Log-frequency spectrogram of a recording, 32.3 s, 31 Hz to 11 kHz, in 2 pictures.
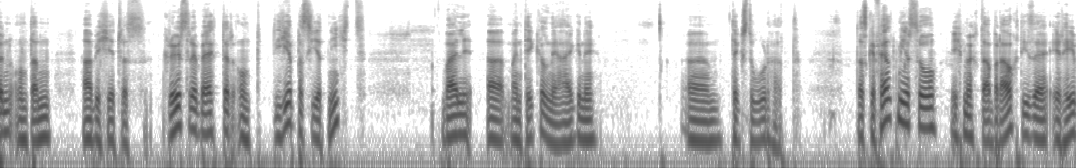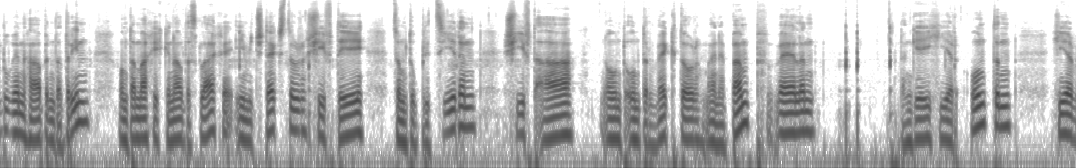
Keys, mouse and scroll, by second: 19.2 click, 20.7 shift+d, 29.7 click.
